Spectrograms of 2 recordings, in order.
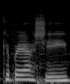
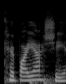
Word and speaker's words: Kobayashi: Izzumi Kabayashi became I can't say that properly. Izzumi Kobayashi, I did say it properly.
